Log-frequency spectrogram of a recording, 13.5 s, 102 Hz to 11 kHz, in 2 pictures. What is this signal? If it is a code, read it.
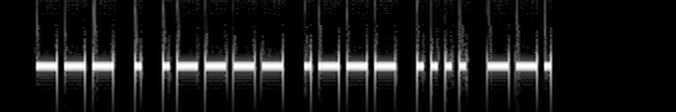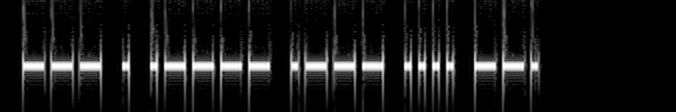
Morse code, heard as a keyed tone, about 17 wpm, 700 Hz. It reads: OE1JHG OE1JHG
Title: DXCC-100 Call Signs - 6 Characters - Repeated 3x - 17wpm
